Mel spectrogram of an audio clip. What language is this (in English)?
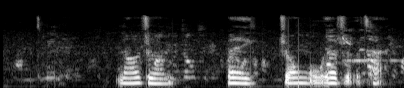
Chinese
